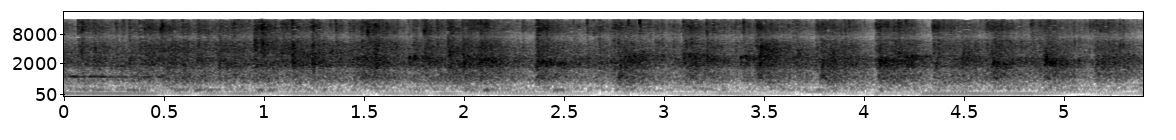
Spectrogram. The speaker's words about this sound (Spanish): ¿Cuántos tienen ganas de darle otro aplauso al Señor? Yo tengo muchas ganas.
